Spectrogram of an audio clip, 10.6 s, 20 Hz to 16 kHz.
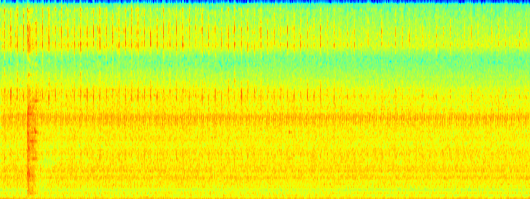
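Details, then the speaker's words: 2012 Ford Raptor 6.2 V8 after replacing the exhaust manifold, gaskets and studs for a broken right-rear stud: steady, even low rumble at idle, no ticking or puffing; exhaust leak fixed. "now that it's all torqued down the batteries hooked back up the only thing left to do is to start this thing and see if the exhaust leak went away which it actually worked really well"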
